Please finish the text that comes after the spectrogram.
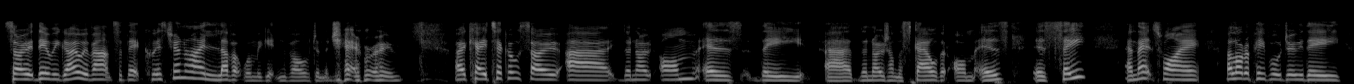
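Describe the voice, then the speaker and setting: A woman's voice: medium pitch, normal speed, no echo, lo-fi sound. Chatty woman hosting an online radio show. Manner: chatty, animated, laughs often, thinks aloud. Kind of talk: casual live radio chat reading listener comments. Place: at home.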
